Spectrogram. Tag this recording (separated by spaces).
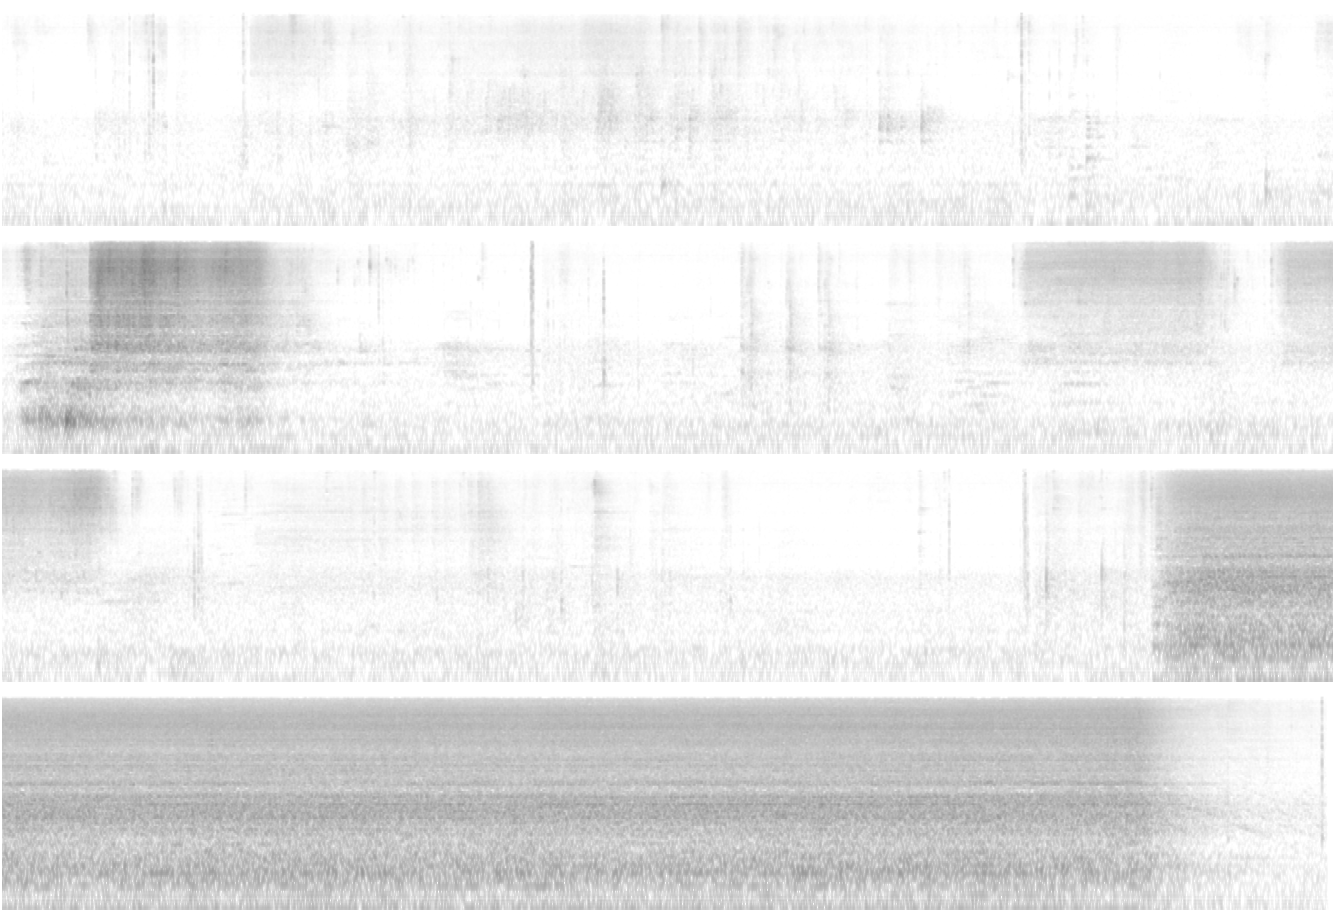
ambient background background-sound soundscape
